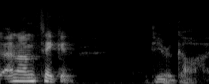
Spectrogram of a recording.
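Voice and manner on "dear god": whispered, pleading aside; hushed prayer. Retold or imitated. Contestant praying for good news on the phone, hushed. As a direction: imitate a private prayer under the breath. Silent plea while awaiting verdict.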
